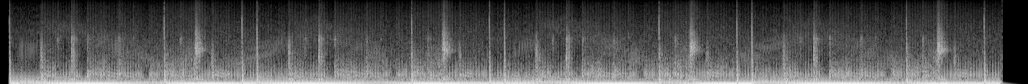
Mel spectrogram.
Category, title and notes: Music > Multiple instruments
new wave industrial glitchy edm idm beats loops patterns percussion melody melodies drumloop bass hip hop
bass, beats, drumloop, edm, glitchy, hip, hop, idm, industrial, loops, melodies, melody, new, patterns, percussion, wave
